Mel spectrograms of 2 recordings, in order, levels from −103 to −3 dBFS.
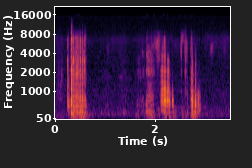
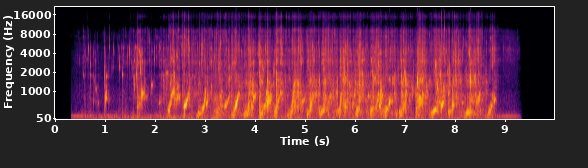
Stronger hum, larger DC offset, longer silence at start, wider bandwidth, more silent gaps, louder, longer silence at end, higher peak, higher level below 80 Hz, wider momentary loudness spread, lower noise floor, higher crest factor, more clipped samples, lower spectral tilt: neither; neither; about the same, 0.25 s vs 0.35 s; about the same, 16.5 kHz vs 17.5 kHz; neither; second, -37 LUFS vs -26 LUFS; second, 0.6 s vs 0.85 s; second, -10 dBFS vs -2 dBFS; second, -72 dBFS vs -50 dBFS; first, 18 LU vs 10 LU; first, -71 dBFS vs -53 dBFS; first, 30 dB vs 24 dB; neither; second, -2 dB/octave vs -4.5 dB/octave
